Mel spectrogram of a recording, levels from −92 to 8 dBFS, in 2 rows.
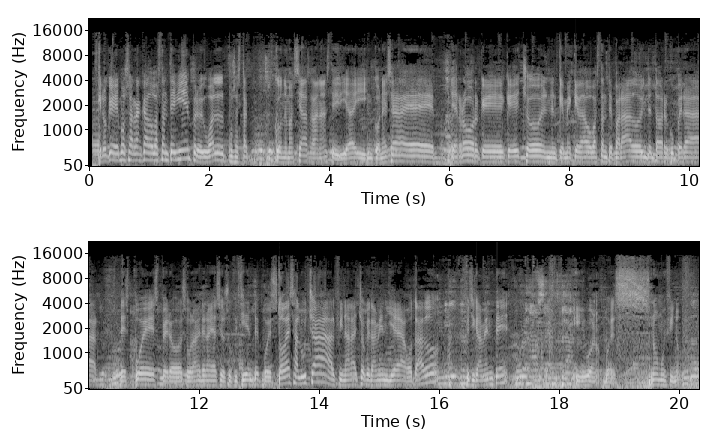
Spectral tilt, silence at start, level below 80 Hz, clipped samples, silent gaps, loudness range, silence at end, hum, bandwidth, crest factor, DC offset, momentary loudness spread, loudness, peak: -4.5 dB/octave; 0.05 s; -40 dBFS; under 0.1%; none; 1 LU; 0 s; none; 15.5 kHz; 16 dB; under 0.1%; 3 LU; -17 LUFS; 0 dBFS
